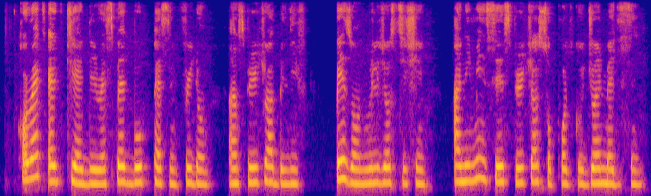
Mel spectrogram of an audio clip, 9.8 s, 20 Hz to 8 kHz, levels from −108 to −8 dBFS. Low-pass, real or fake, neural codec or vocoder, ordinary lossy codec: none; real; none; none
